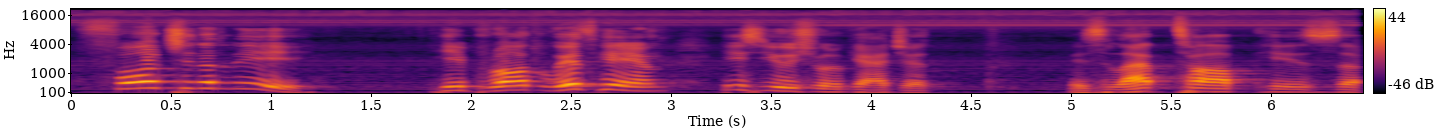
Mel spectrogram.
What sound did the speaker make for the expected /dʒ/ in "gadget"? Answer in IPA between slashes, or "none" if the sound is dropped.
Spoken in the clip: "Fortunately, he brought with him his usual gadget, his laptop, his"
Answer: /dʒ/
